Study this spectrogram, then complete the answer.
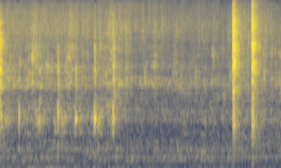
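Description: A spoon stirs gravy in a cooking pot, giving a string of light scraping clinks at a steady pace, then two sharper metallic knocks near the end, all fairly quiet and with no voice.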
